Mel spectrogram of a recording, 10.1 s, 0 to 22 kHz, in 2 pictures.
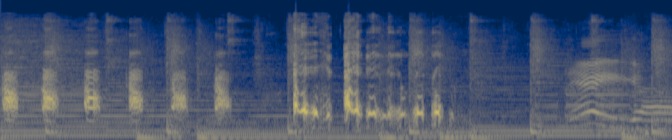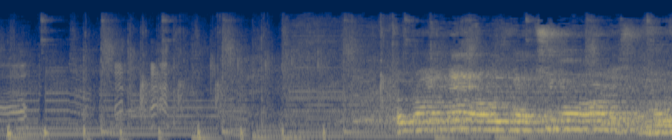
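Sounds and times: man imitating turkey calls: 0.0s - 3.5s.

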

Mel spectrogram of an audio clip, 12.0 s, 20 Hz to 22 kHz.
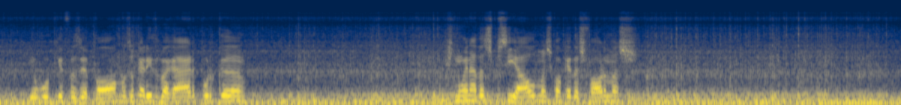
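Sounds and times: motorcycle engine running at low speed: 0.0s - 12.0s.

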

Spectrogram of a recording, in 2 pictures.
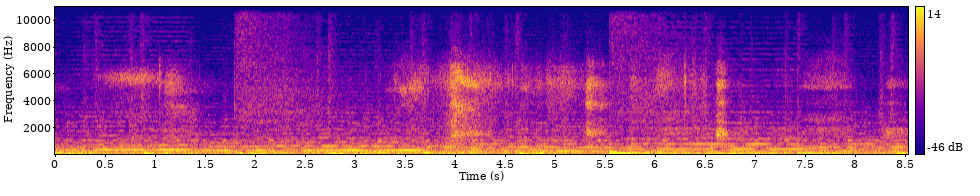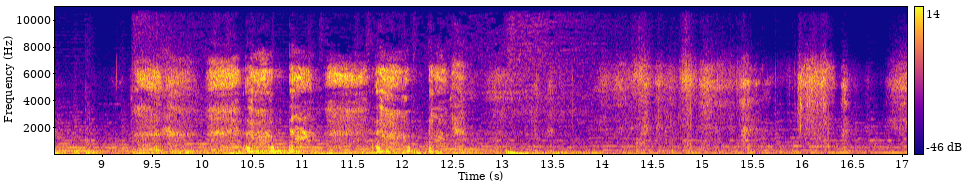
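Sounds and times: music with held drone: 0.0s - 17.0s
man gasping breaths: 0.3s - 17.0s.

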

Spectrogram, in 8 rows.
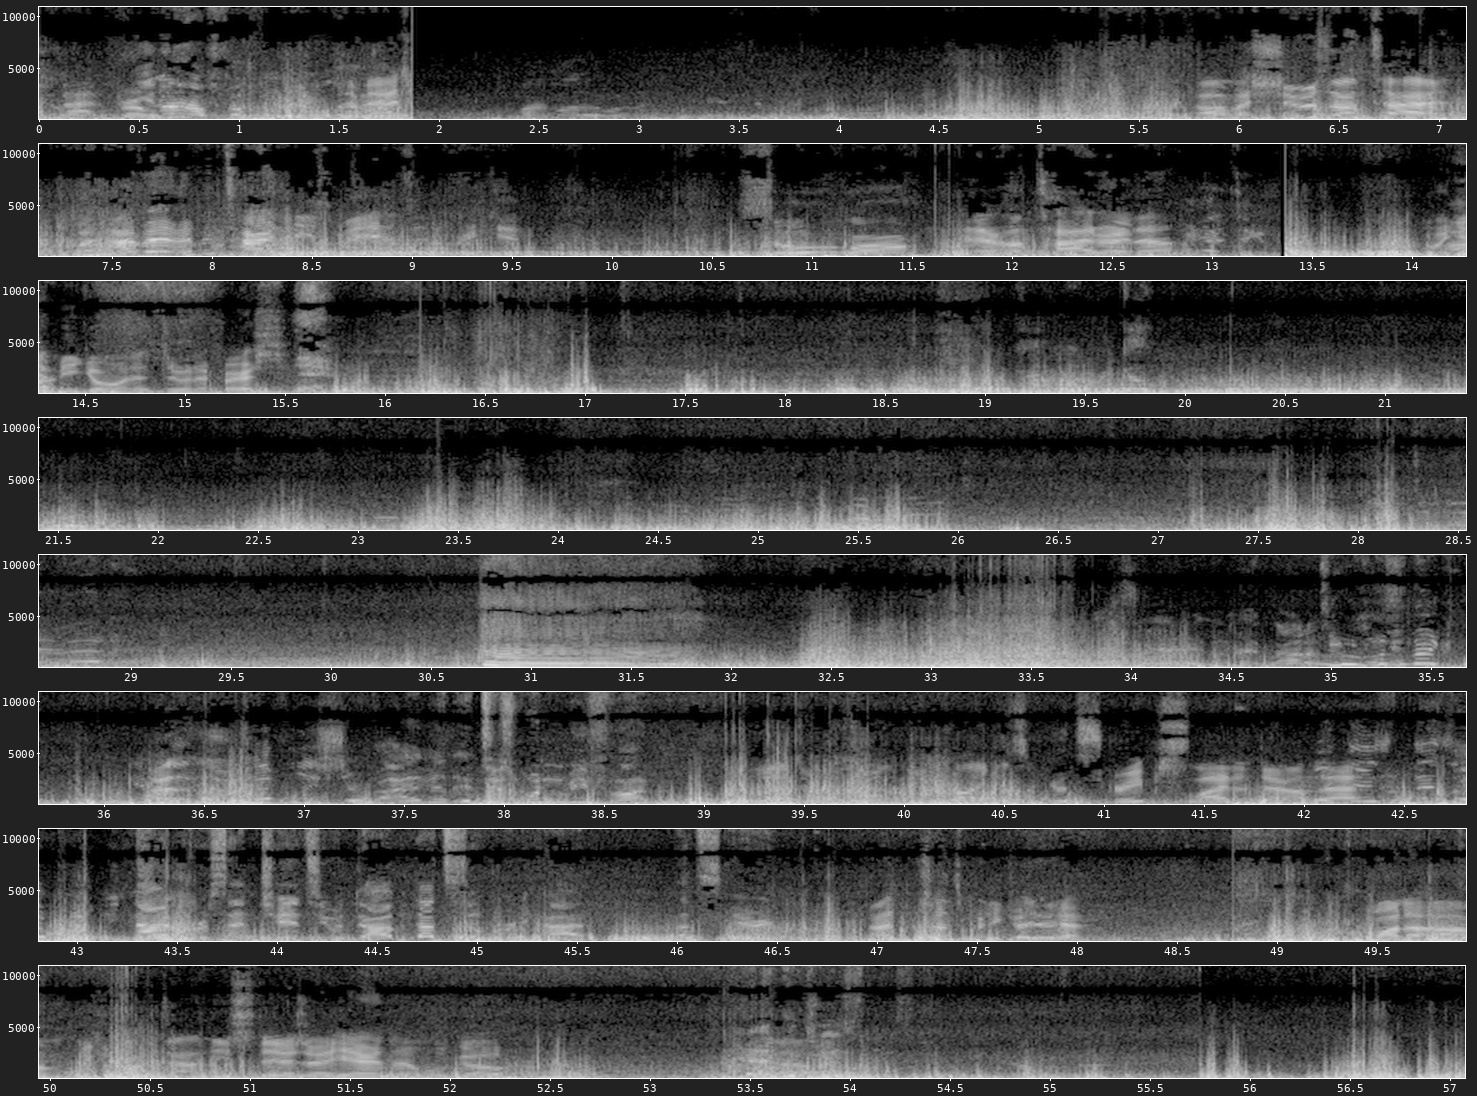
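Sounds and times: wind buffeting microphone: 0.0s - 57.0s
person calling out: 30.7s - 32.0s
person holding a falling note: 30.8s - 31.9s.

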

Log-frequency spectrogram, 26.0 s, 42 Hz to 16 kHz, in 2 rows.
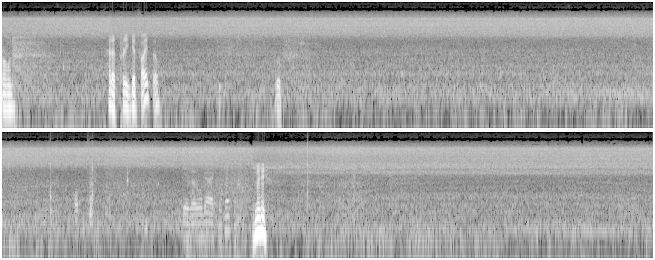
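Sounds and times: insect chorus drone: 0.0s - 26.0s
faint clicks: 19.1s - 19.3s.

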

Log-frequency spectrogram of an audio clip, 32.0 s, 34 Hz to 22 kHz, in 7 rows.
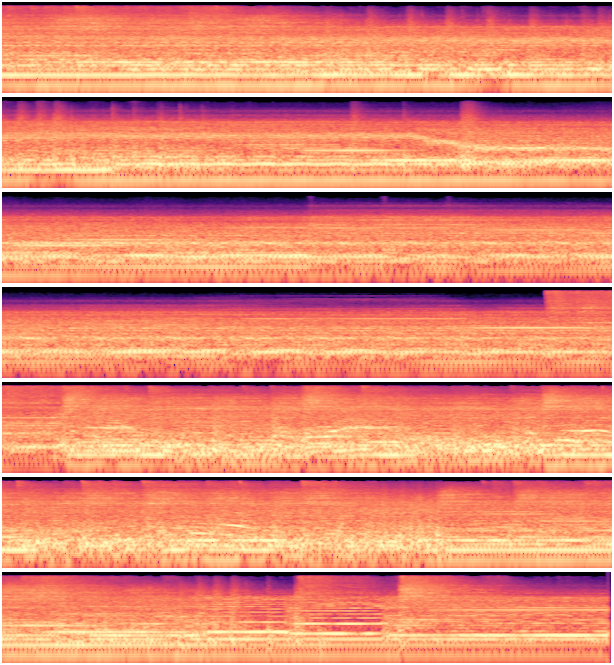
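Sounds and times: drum kit: 0.0s - 15.9s, 17.8s - 32.0s
electric bass: 0.0s - 32.0s
electric guitar: 0.0s - 32.0s.

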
